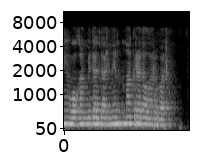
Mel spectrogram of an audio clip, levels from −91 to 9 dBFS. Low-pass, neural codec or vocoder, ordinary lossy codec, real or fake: 7.2 kHz; none; none; real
